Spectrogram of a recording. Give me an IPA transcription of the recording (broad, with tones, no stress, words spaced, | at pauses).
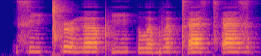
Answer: siː˨ǀʰə˞˦˨nɜː˦pʼi˦ | βɜ˨bβɛ˦btʼæː˦z t͡sʼæ˦z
